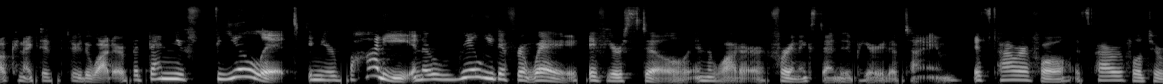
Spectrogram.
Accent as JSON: {"language": "English", "country": "United States", "said": "as an American artist"}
